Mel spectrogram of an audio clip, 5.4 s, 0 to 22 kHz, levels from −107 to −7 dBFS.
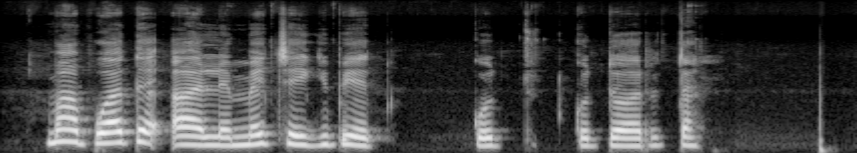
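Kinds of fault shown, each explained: Nothing to flag in this bit of speech, since no technical faults turn up anywhere in it.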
